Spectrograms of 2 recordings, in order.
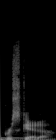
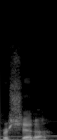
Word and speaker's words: bruschetta: So we got some sick cherry tomatoes as well, and then some local cured meat as well, and made some bruschetta, and it was like chef's kiss.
